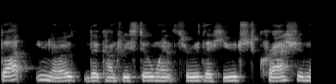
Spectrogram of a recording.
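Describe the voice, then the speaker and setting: A woman talks in an Australian accent with monotone, flat intonation. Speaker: writer and librettist. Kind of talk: interview. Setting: phone call.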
